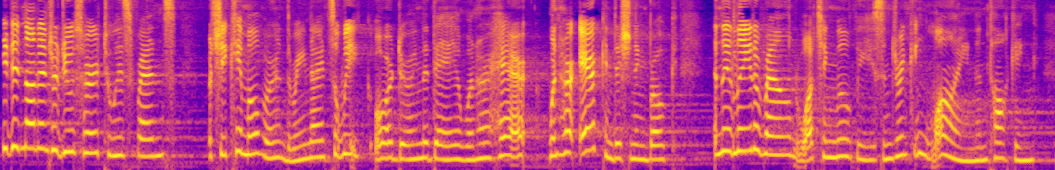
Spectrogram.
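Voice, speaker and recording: A woman's voice: sits high, moderate pace, a little mellow. A woman reading a short story aloud as its narrator. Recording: long hall reverb with music.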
